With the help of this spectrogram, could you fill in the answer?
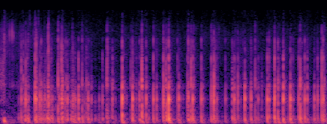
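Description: Long nails scratch and tap the textured top of a closed, tablet-size case with a floral synthetic cover, held flat over the mic. The result is a quick, uneven run of short, dry scratches and taps with a faint recurring midrange tone, each one cutting off almost instantly.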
